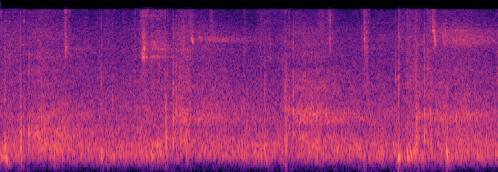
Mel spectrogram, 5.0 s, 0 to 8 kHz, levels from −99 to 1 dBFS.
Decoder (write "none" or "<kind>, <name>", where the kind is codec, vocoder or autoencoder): none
